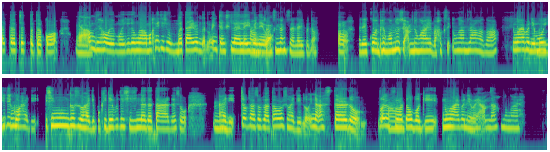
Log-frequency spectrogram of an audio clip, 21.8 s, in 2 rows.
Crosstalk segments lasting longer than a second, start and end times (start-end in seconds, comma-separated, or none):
none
